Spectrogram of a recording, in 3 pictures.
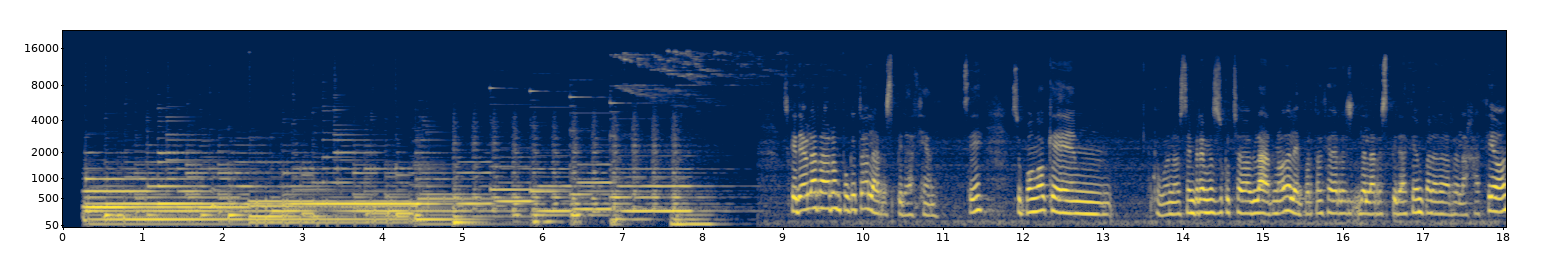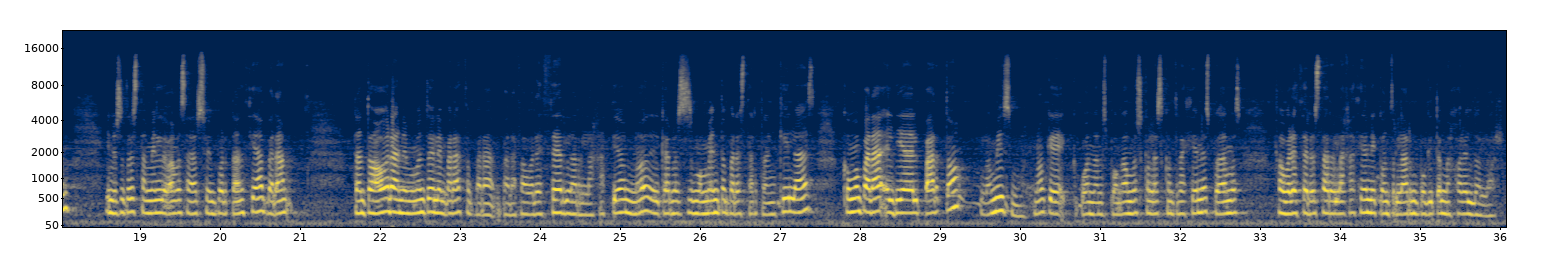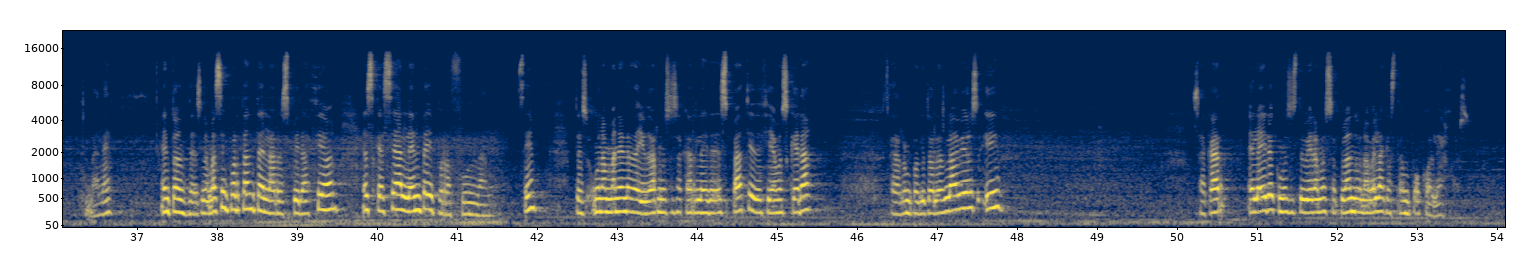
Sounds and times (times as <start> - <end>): Music: 0.2 - 9.1
Speech: 9.0 - 21.0, 21.7 - 45.5, 46.4 - 47.9, 50.2 - 53.8.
